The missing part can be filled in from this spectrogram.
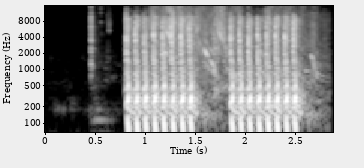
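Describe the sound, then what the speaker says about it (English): Heavy machine guns firing in the Lock N' Load Tactical game, two loud close bursts of rapid evenly spaced shots, each about a second long, after a brief click and short sound at the start. "We are going to fire our HMGs."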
